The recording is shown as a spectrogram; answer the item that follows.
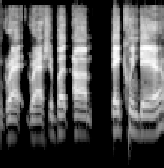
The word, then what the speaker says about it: Dequindre: saying Gratiot but um de quinder we say Dequindre but these are slave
